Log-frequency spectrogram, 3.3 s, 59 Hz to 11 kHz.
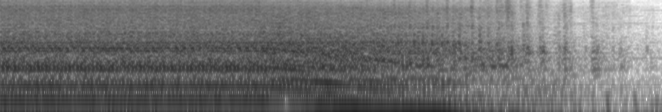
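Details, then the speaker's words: VW Mk2 diesel, new return lines fitted: runs briefly idling off the lift pump alone, accelerator doing nothing, then the note sags and drops to a stop; owner concludes the injection pump has failed and needs replacing. "so that was interesting so what that tells me is that the [ __ ] injector pump is [ __ ] basically it's just not working it needs an injector pump"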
